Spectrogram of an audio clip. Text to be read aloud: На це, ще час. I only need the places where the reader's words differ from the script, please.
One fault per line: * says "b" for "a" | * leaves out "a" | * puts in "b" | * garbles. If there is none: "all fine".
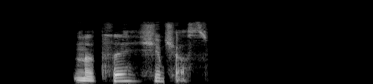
all fine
